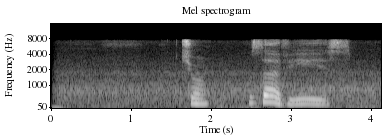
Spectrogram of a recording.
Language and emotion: Russian, sad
